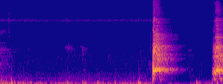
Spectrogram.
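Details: Two loud, abrupt barks from Noodles the dog, the second coming about a second after the first, following several seconds of low background rumble and soft knocks.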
